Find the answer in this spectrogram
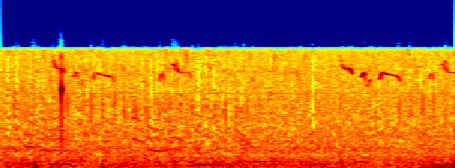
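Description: Outdoor ambience with a steady hiss, short high bird chirps coming several times, and two brief knocks about half a second apart near the start.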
